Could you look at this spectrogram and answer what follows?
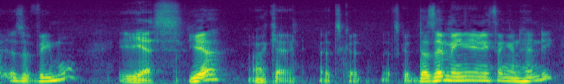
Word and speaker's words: Vimal: There's a slight change in pronunciation. Okay. It's Vimal with a short E. Vimal.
